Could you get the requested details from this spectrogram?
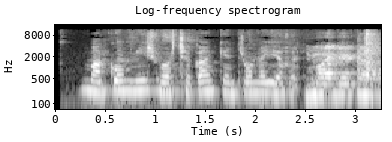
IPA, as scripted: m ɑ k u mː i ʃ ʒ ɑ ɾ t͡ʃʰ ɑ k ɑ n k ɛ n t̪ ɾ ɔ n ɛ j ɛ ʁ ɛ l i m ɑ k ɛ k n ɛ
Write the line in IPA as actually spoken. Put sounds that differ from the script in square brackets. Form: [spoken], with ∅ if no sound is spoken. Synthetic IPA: m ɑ k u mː i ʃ [v] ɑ ɾ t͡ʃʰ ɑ k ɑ n k ɛ n t̪ ɾ ɔ n ɛ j ɛ ʁ ɛ l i m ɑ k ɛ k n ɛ

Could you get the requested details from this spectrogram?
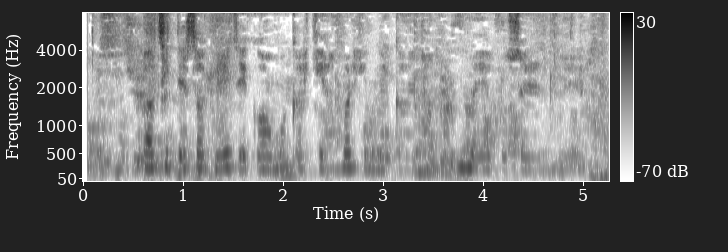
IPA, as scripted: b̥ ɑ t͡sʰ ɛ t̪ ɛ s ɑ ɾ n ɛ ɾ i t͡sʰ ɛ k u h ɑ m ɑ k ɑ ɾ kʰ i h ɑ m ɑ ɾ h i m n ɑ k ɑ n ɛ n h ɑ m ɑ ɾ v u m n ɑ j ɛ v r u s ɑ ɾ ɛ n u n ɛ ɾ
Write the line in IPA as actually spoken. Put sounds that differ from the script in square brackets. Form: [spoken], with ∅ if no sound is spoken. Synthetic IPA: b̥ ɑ t͡sʰ [i] t̪ ɛ s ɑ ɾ n ɛ ɾ i t͡sʰ ɛ k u h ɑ m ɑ k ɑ ɾ kʰ i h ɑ m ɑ ɾ h i m n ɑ k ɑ n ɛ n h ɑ m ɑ ɾ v u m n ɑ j ɛ v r u s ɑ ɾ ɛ n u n ɛ ɾ

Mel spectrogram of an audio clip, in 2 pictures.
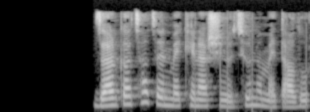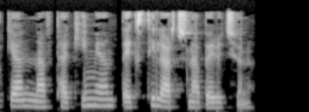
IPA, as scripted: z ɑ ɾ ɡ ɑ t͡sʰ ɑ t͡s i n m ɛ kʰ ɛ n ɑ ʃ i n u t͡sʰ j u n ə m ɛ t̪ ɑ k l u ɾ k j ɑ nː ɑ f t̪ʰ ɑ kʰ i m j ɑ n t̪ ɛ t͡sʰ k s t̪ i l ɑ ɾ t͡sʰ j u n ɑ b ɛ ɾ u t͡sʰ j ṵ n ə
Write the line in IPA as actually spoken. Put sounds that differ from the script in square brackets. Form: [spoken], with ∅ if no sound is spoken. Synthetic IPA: z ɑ ɾ ɡ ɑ t͡sʰ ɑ t͡s [ɛ] n m ɛ kʰ ɛ n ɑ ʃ i n u t͡sʰ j u n ə m ɛ t̪ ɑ [∅] l u ɾ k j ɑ nː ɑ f t̪ʰ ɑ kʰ i m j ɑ n t̪ ɛ [∅] k s t̪ i l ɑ ɾ t͡sʰ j u n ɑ b ɛ ɾ u t͡sʰ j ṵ n ə

